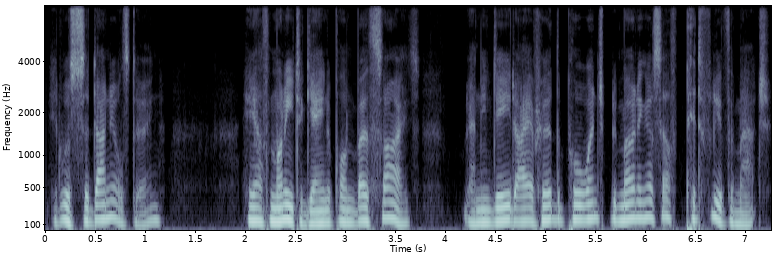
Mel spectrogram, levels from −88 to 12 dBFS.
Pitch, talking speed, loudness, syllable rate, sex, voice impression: 130 Hz, 225 wpm, -16 LUFS, 6.5 syllables/s, male, very masculine, very adult-like, very middle-aged, thick, relaxed, weak, dark, soft, slightly muffled, slightly fluent, slightly cool, intellectual, slightly refreshing, sincere, very calm, slightly mature, friendly, reassuring, slightly unique, elegant, sweet, very kind, modest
